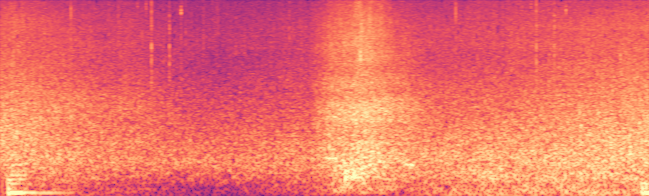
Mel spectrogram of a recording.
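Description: Gentle waves wash onto a shore, swelling and ebbing.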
